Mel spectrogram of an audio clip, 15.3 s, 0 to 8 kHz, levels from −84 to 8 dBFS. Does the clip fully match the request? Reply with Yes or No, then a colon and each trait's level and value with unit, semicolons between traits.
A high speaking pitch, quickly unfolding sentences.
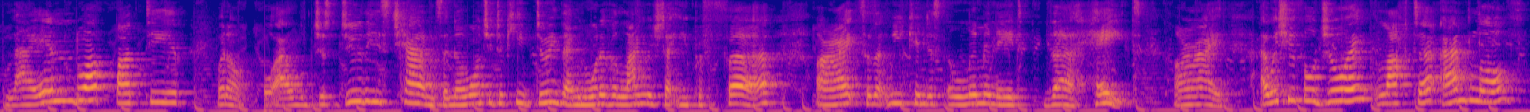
No: high, 240 Hz; average, 160 wpm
